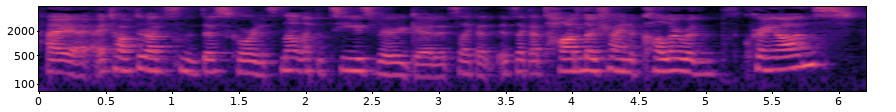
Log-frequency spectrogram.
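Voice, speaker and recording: The recording is noticeably echoey, with the room audible around her voice. A woman of average pitch hosts a casual livestream. She talks informally and sentimentally, in a chatty, giggly manner. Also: fairly quick. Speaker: livestream host and tea teacher.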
